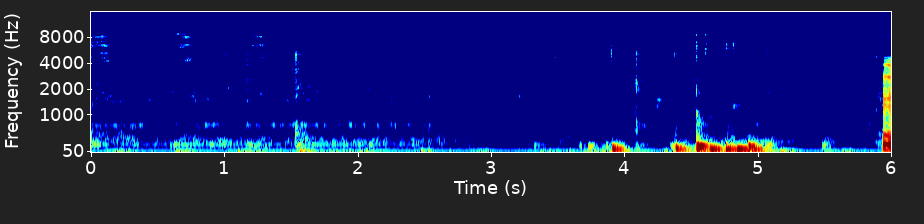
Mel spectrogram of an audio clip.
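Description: Computer input clicks and taps at a desk while drawing digitally: scattered faint clicks, then a cluster of dull taps about four seconds in lasting around a second.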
